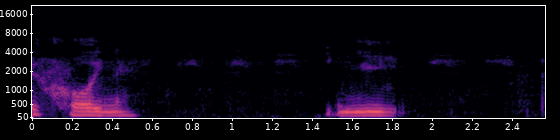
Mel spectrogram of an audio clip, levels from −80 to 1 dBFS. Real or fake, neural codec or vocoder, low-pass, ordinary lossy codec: fake; codec, 24 kHz, 1.5 kbps, HILCodec; 7.2 kHz; none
